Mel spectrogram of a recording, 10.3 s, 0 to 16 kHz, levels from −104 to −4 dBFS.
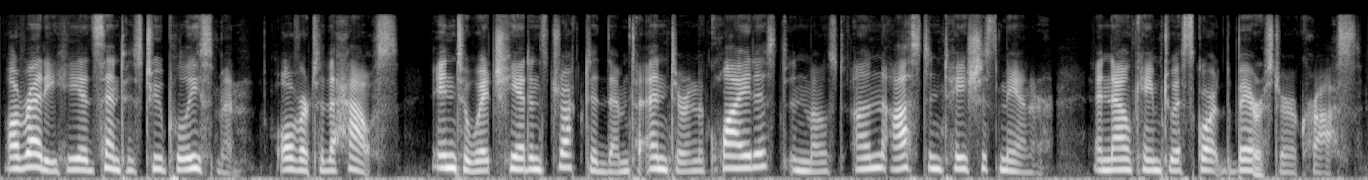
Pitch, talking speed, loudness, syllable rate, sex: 210 Hz, 200 wpm, -18 LUFS, 5.9 syllables/s, female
